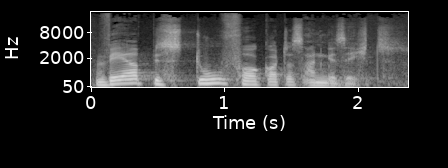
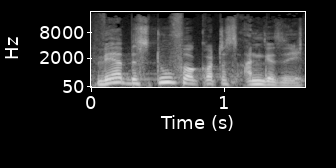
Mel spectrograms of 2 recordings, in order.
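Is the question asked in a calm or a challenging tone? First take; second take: calm; challenging. First: The question is asked in a calm, plain tone. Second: The question is asked in a challenging, confronting tone.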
